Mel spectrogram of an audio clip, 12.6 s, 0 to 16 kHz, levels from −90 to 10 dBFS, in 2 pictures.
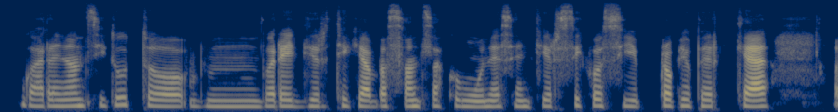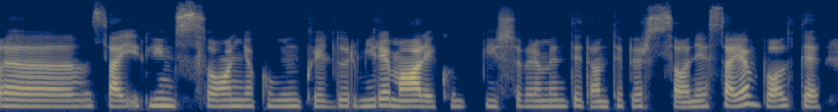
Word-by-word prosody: Guarda, 205 Hz, -4 st, -4 dB
innanzitutto, 210 Hz, -1 st, -3 dB
mhmm, 190 Hz, -1 st, -9 dB
vorrei 200 Hz, 0 st, +1 dB
dirti 195 Hz, +3 st, -8 dB
che, 200 Hz, -, -1 dB
è -, -, +7 dB
abbastanza 200 Hz, +1 st, -3 dB
comune 190 Hz, -1 st, -5 dB
sentirsi 195 Hz, +3 st, -6 dB
così, 210 Hz, -2 st, -5 dB
proprio 210 Hz, 0 st, -2 dB
perché, 195 Hz, 0 st, +5 dB, 0.5 s
uhm, 195 Hz, -1 st, +3 dB
sai, 195 Hz, -1 st, +2 dB
l'insonnia, 205 Hz, -2 st, +1 dB
comunque, 200 Hz, -1 st, -7 dB
il 190 Hz, -, -9 dB
dormire 205 Hz, +2 st, 0 dB
male, 190 Hz, -2 st, +8 dB
colpisce 195 Hz, +1 st, -11 dB
veramente 195 Hz, +1 st, -6 dB
tante 180 Hz, +2 st, -6 dB
persone. 185 Hz, -2 st, -2 dB
E 195 Hz, -, -7 dB
sai 195 Hz, -, +4 dB
a 265 Hz, 0 st, +4 dB
volte, 195 Hz, -3 st, -1 dB
195 Hz, 135 wpm, -26 LUFS, 190-205 Hz, 0.5 s, male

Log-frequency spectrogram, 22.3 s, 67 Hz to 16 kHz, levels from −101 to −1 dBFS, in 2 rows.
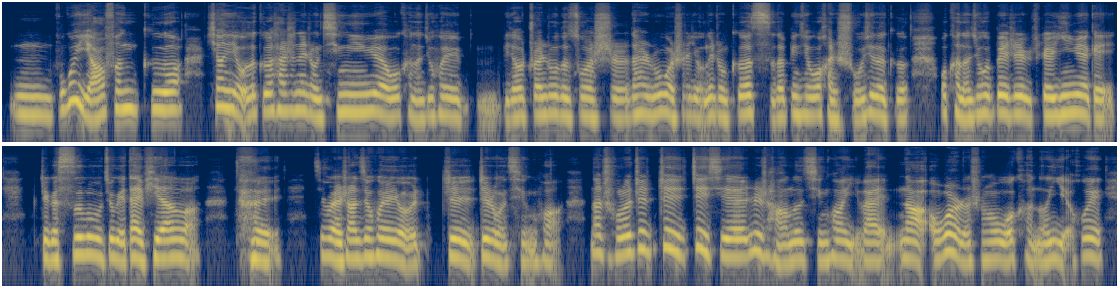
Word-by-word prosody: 嗯， 200 Hz, -2 st, -1 dB
不 225 Hz, -, -4 dB
过 335 Hz, -, +2 dB
也 290 Hz, -, +3 dB
要 180 Hz, +2 st, +3 dB
分 245 Hz, +2 st, 0 dB
歌， 240 Hz, -1 st, +2 dB, 0.2 s
像 270 Hz, -1 st, 0 dB
有 235 Hz, -6 st, +2 dB
的 200 Hz, -, 0 dB
歌 225 Hz, +2 st, 0 dB
它 230 Hz, -1 st, -1 dB
是 230 Hz, -, -5 dB
那 235 Hz, -, -1 dB
种 185 Hz, -2 st, +1 dB
轻 220 Hz, +5 st, -2 dB
音 220 Hz, 0 st, 0 dB
乐， 225 Hz, -3 st, +2 dB
我 190 Hz, +1 st, +1 dB
可 195 Hz, -1 st, -11 dB
能 170 Hz, 0 st, -2 dB
就 185 Hz, +1 st, -4 dB
会， 190 Hz, -2 st, -1 dB, 0.2 s
嗯， -, -, -14 dB
比 165 Hz, -, -6 dB
较 180 Hz, +1 st, +1 dB
专 195 Hz, +2 st, -1 dB
注 205 Hz, 0 st, -1 dB
地 190 Hz, -2 st, 0 dB
做 190 Hz, +1 st, -2 dB
事， 175 Hz, 0 st, -4 dB
但 200 Hz, +2 st, -2 dB
是 205 Hz, -, -1 dB
如 200 Hz, +2 st, 0 dB
果 205 Hz, -4 st, +2 dB
是 190 Hz, +2 st, -8 dB
有 180 Hz, -2 st, -2 dB
那 185 Hz, +3 st, +1 dB
种 185 Hz, -2 st, -1 dB
歌 205 Hz, +3 st, +1 dB
词 210 Hz, -5 st, -5 dB
的， 180 Hz, +1 st, 0 dB
并 205 Hz, +2 st, -3 dB
且 195 Hz, -, -4 dB
我 195 Hz, +1 st, +2 dB
很 170 Hz, -3 st, -2 dB
熟 165 Hz, +2 st, -4 dB
悉 205 Hz, +3 st, 0 dB
的 190 Hz, -3 st, +3 dB
歌， 175 Hz, +1 st, -4 dB, 0.3 s
我 210 Hz, -, -3 dB
可 200 Hz, -, -2 dB
能 175 Hz, 0 st, +2 dB
就 200 Hz, -, -3 dB
会 210 Hz, -, +1 dB
被 210 Hz, +1 st, +3 dB
这 200 Hz, 0 st, +3 dB
个 -, -, 0 dB
这 -, -, -21 dB
个 190 Hz, -, +5 dB
音 205 Hz, +3 st, +2 dB
乐 210 Hz, -2 st, +3 dB
给 175 Hz, -2 st, -1 dB, 0.4 s
这 205 Hz, -, +1 dB
个 195 Hz, -, +3 dB
思 230 Hz, +5 st, +2 dB
路 230 Hz, -1 st, +3 dB
就 210 Hz, +2 st, +1 dB
给 190 Hz, -3 st, +3 dB
带 210 Hz, -2 st, +5 dB
偏 200 Hz, +3 st, +4 dB
了。 210 Hz, +2 st, -1 dB, 0.5 s
对， 190 Hz, -2 st, +2 dB, 0.3 s
基 225 Hz, -, -10 dB
本 205 Hz, -3 st, +5 dB
上 200 Hz, 0 st, +2 dB
就 210 Hz, 0 st, +1 dB
会 215 Hz, -2 st, +2 dB
有 165 Hz, -4 st, +2 dB, 0.2 s
这 205 Hz, -6 st, +3 dB
这 215 Hz, -, +2 dB
种 175 Hz, -5 st, 0 dB
情 175 Hz, +1 st, -7 dB
况。 180 Hz, 0 st, -6 dB, 0.3 s
那 245 Hz, -, -1 dB
除 225 Hz, -2 st, -6 dB
了 240 Hz, +1 st, +5 dB
这 285 Hz, +1 st, 0 dB
这 285 Hz, -3 st, +1 dB
这 295 Hz, -3 st, +2 dB
些 215 Hz, -2 st, +2 dB
日 255 Hz, +1 st, 0 dB
常 170 Hz, -7 st, -3 dB
的 190 Hz, +1 st, +1 dB
情 185 Hz, -1 st, -5 dB
况 200 Hz, -2 st, -1 dB
以 175 Hz, -, -3 dB
外， 185 Hz, -1 st, -1 dB
那 200 Hz, -1 st, +4 dB
偶 200 Hz, +7 st, 0 dB
尔 245 Hz, -8 st, +5 dB
的 175 Hz, -, -1 dB
时 190 Hz, 0 st, -10 dB
候 190 Hz, 0 st, -2 dB
我 185 Hz, 0 st, +2 dB
可 190 Hz, -3 st, -9 dB
能 180 Hz, -, -1 dB
也 190 Hz, -2 st, -1 dB
会 215 Hz, -3 st, -1 dB
200 Hz, 295 characters per minute, -22 LUFS, 185-220 Hz, 0.5 s, 个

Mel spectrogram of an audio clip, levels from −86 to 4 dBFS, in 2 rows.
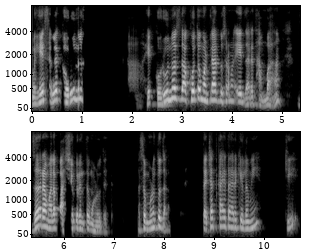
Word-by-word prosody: मग 135 Hz, -, -1 dB
हे 180 Hz, +8 st, +5 dB
सगळं 210 Hz, 0 st, +2 dB
करूनच 230 Hz, +9 st, +2 dB, 0.9 s
हां, 75 Hz, 0 st, -20 dB, 0.2 s
हे 140 Hz, -, -1 dB
करूनच 215 Hz, -, +3 dB
दाखवतो 220 Hz, 0 st, +4 dB
म्हटल्यावर, 215 Hz, 0 st, +4 dB
दुसरा 190 Hz, 0 st, -4 dB
म्हणा, 195 Hz, -1 st, -8 dB
"ए, 180 Hz, -, +5 dB
जरा 135 Hz, +2 st, -4 dB
थांबा. 95 Hz, -, -4 dB
आ, 185 Hz, -, -7 dB, 0.5 s
जरा 210 Hz, +3 st, +6 dB
मला 165 Hz, 0 st, +2 dB
500 165 Hz, -, -2 dB
पर्यंत 160 Hz, -2 st, -3 dB
म्हणू 120 Hz, -8 st, -6 dB
दे." 90 Hz, -, -18 dB, 0.6 s
असं 140 Hz, +7 st, -3 dB
म्हणून 170 Hz, +5 st, -4 dB
तो 205 Hz, -, +4 dB
जा, -, -, -6 dB, 0.7 s
त्याच्यात 200 Hz, -1 st, -1 dB
काय 205 Hz, 0 st, -1 dB
तयार 185 Hz, -2 st, -2 dB
केलं 160 Hz, -3 st, -3 dB
मी, 175 Hz, +9 st, -5 dB, 0.6 s
की -, -, -10 dB
185 Hz, 175 wpm, -23 LUFS, 160-210 Hz, 0.9 s, जरा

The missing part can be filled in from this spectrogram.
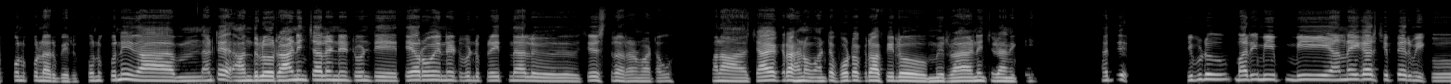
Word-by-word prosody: కొనుక్కున్నారు 180 Hz, -4 st, -2 dB
మీరు. 140 Hz, -2 st, -5 dB
కొనుక్కొని 195 Hz, +6 st, -2 dB, 0.2 s
ఆహ్, 180 Hz, -1 st, +3 dB
హ్మ్. -, -, -3 dB, 0.2 s
అంటే 205 Hz, +5 st, -1 dB, 0.2 s
అందులో 190 Hz, +1 st, +3 dB
రాణించాలనేటువంటి 200 Hz, -2 st, +2 dB, 0.2 s
తీవ్రమైనటువంటి 195 Hz, -2 st, 0 dB
ప్రయత్నాలు 185 Hz, -1 st, -1 dB, 0.5 s
చేస్తున్నారన్నమాట. 155 Hz, -4 st, -4 dB, 0.6 s
మన 170 Hz, -, 0 dB, 0.3 s
ఛాయాగ్రహణం 180 Hz, -2 st, +3 dB
అంటే 160 Hz, +3 st, -2 dB
ఫోటోగ్రఫీలో 180 Hz, -1 st, +2 dB, 0.3 s
మీరు 155 Hz, -1 st, 0 dB
రాణించడానికి. 160 Hz, -3 st, 0 dB, 0.7 s
అయితే 195 Hz, +3 st, -7 dB, 0.7 s
ఇప్పుడు 230 Hz, +4 st, 0 dB, 0.3 s
మరి 215 Hz, +1 st, +1 dB
మీ 230 Hz, -, +2 dB, 0.3 s
మీ 215 Hz, +2 st, +1 dB, 0.3 s
అన్నయ్య 225 Hz, +2 st, +1 dB
గారు 235 Hz, -3 st, +2 dB
చెప్పారు 215 Hz, +1 st, -2 dB
మీకు 160 Hz, 0 st, -8 dB
185 Hz, 105 wpm, -22 LUFS, 175-200 Hz, 0.7 s, ఆహ్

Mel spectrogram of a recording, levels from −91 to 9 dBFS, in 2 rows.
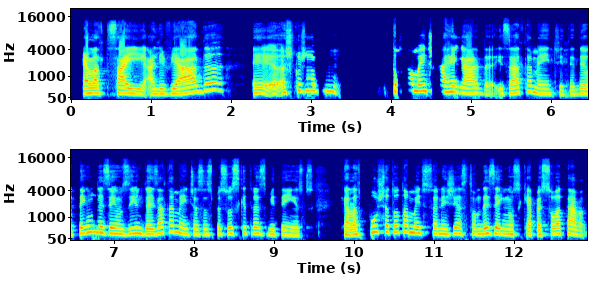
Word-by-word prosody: eh, -, -, +7 dB
ela 195 Hz, +1 st, +5 dB
sair 190 Hz, -4 st, +4 dB
aliviada, 200 Hz, -, +3 dB, 0.3 s
eh, 200 Hz, -2 st, +1 dB
acho 215 Hz, -1 st, 0 dB
que -, -, -5 dB
eu -, -, -3 dB
já 285 Hz, +1 st, -2 dB, 0.2 s
vi 260 Hz, -2 st, -3 dB, 0.7 s
totalmente 270 Hz, 0 st, 0 dB
carregada, 195 Hz, -8 st, +2 dB
exatamente, 185 Hz, -2 st, -2 dB
entendeu? 155 Hz, +4 st, -3 dB
Tem 220 Hz, +9 st, -1 dB
um 270 Hz, -, 0 dB
desenhozinho 220 Hz, -3 st, +1 dB
exatamente, 225 Hz, 0 st, -1 dB
essas 190 Hz, 0 st, -5 dB
pessoas 205 Hz, +3 st, -4 dB
que 235 Hz, -, -5 dB
transmitem 190 Hz, -7 st, -4 dB
isso, 150 Hz, 0 st, -10 dB, 0.3 s
que 185 Hz, -, -3 dB
ela 185 Hz, +1 st, +4 dB
puxa 270 Hz, +8 st, -2 dB
totalmente 260 Hz, -4 st, 0 dB
sua 220 Hz, -3 st, -5 dB
energia, 200 Hz, +2 st, -1 dB
são 195 Hz, 0 st, -5 dB
desenhos 200 Hz, -3 st, +1 dB
que 185 Hz, -, -2 dB
a -, -, -1 dB
pessoa 185 Hz, +3 st, 0 dB
estava 195 Hz, -5 st, -1 dB
200 Hz, 165 wpm, -24 LUFS, 185-235 Hz, 0.7 s, eh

